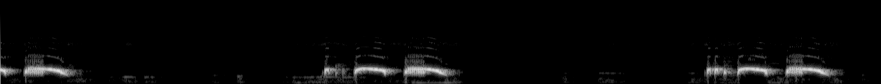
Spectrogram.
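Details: Spotted dove call used as a lure for attracting doves; phrases of three to four low, arched coos near 600–700, each phrase roughly one second long, repeated about every three to four seconds, with silence between.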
